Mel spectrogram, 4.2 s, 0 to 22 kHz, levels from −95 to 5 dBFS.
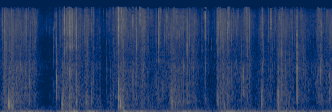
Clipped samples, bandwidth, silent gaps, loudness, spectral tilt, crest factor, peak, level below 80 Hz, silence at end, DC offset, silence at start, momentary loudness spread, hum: under 0.1%; 17 kHz; none; -45 LUFS; -0.5 dB/octave; 34 dB; -14 dBFS; -64 dBFS; 0 s; under 0.1%; 0 s; 10 LU; none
